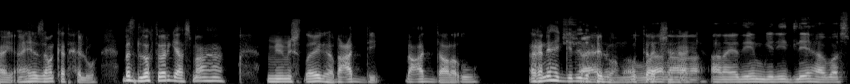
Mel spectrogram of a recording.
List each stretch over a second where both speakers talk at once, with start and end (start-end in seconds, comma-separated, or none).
5.6-7.1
